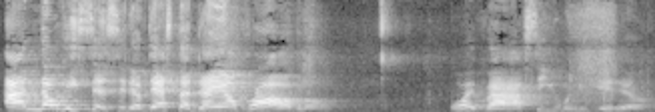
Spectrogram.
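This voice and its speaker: A woman's voice: high voice, expressive, moderate pace, echoey room. An actress playing a harsh, abusive mother who scolds and scorns her son. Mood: scornful. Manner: scolding, sharp Southern slang. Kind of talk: stage play acting.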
